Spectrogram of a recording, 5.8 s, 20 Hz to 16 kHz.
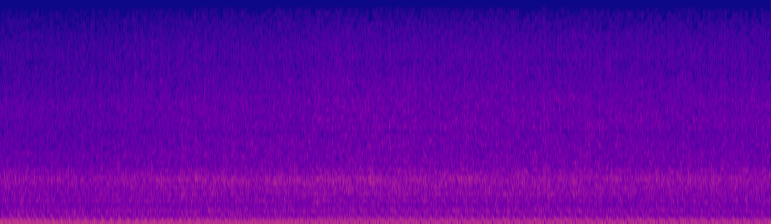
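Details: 1977 Chevy C10 with 4.8/5.3 LS swap, first start on new exhaust manifolds and in-tank fuel pump: deep, steady V8 idle with even exhaust pulses, no ticks or knocks, healthy.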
